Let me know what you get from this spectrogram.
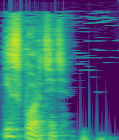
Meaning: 1. to spoil, to ruin, to mar, to damage 2. to corrupt, to spoil, to deflorate (virgins)
- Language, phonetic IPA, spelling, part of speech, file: Russian, [ɪˈsportʲɪtʲ], испортить, verb, Ru-испортить.ogg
